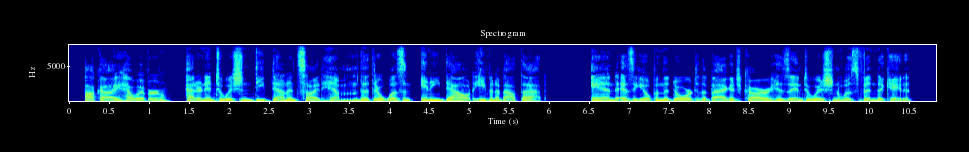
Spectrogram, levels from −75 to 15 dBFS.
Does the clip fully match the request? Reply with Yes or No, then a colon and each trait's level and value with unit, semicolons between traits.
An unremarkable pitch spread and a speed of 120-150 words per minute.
No: average, 3.3 semitones; average, 175 wpm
